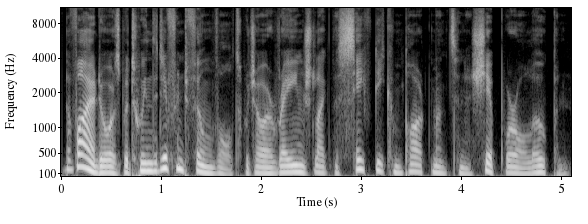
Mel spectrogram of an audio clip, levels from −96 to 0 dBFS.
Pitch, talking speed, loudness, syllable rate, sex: 130 Hz, 245 wpm, -19 LUFS, 6.7 syllables/s, female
